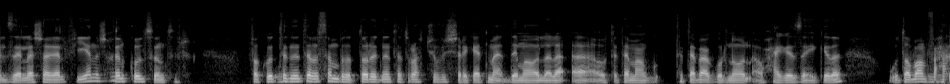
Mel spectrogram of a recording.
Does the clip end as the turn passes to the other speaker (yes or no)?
no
